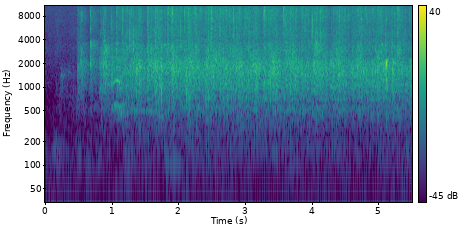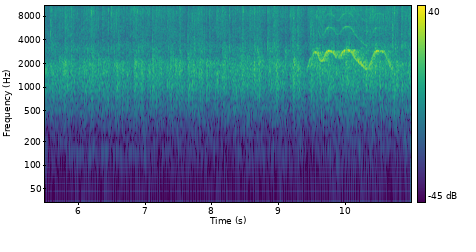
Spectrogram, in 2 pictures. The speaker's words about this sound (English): Yes, and that is the applause that you hear for Megan Davis reading the Uluru Statement from the Heart.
